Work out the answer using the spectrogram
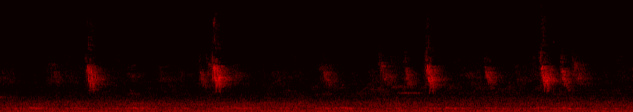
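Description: Near silence: a faint steady hum, with short high chirps of a small bird repeating about once a second.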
